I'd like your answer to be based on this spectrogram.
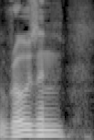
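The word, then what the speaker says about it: Róisín: Nee, wird R, dann ein O mit Apostroph, I-S, I mit Apostroph, I-N, aus Irisch, Roisin, geschrieben. – Gut, zu viele Apostrophe. Hat aber, glaube ich, ja. Roseanne ausgesprochen, Roseanne Murphy, in Kollaboration mit DJ Kotze.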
